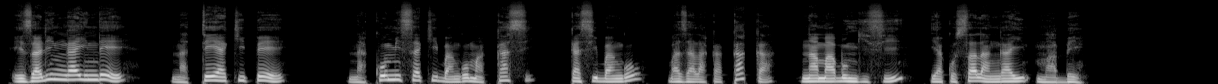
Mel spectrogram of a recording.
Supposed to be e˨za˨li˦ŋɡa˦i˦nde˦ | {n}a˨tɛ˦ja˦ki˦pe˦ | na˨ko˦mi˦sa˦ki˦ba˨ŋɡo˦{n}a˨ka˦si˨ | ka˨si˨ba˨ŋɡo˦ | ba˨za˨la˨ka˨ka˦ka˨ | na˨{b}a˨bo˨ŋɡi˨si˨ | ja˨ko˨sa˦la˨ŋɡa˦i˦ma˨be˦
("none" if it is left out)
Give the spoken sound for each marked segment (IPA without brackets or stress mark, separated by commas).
n, m, m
